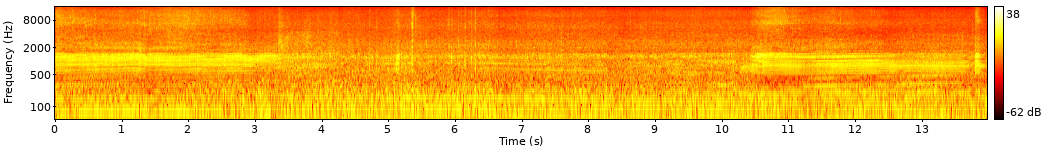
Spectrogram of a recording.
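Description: Wind rushes loudly past the rider.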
